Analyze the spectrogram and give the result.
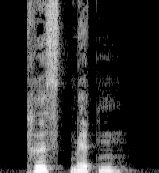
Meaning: plural of Christmette
- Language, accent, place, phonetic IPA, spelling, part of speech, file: German, Germany, Berlin, [ˈkʁɪstˌmɛtn̩], Christmetten, noun, De-Christmetten.ogg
